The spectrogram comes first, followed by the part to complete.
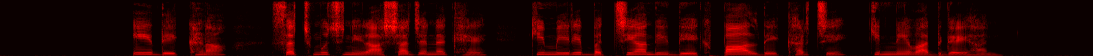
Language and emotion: Punjabi, sad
